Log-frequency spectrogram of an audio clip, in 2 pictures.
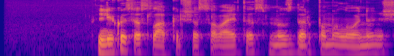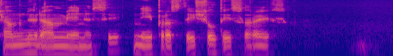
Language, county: Lithuanian, Panevėžys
